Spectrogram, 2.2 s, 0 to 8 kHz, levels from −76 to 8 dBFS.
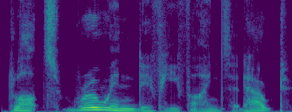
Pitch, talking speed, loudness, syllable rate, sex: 115 Hz, 190 wpm, -20 LUFS, 3.8 syllables/s, male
